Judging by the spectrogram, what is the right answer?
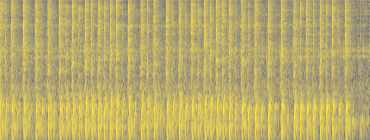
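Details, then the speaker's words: Carbureted motorcycle (Seon) with compression loss, likely from valves, needing oil in the cylinder to start, test run after repair without the exhaust fitted: loud crisp open-pipe popping, even, about three firings a second, no misses; runs well. "ini knalpot belum saya pasang pasti suaranya agak bising nanti ini belum saya pasangin yang penting kita tes hidup dulu"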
